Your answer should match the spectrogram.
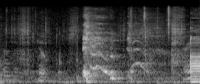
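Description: A person coughs once, about a second in, among brief low speech.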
